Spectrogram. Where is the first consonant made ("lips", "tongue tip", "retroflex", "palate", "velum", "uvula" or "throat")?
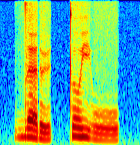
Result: tongue tip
